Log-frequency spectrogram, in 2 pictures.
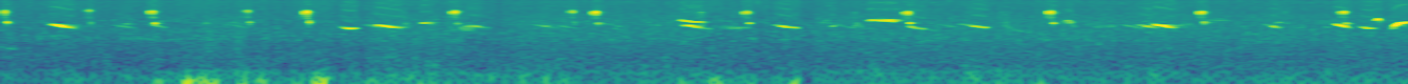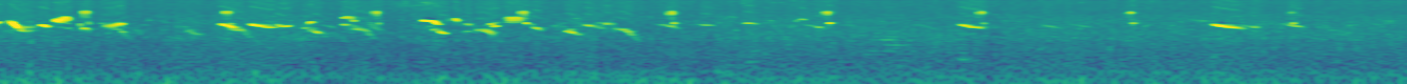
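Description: Faint, high-pitched bird chirps and short twittering notes, busiest in the middle, over a run of evenly repeated very high ticks. A few soft low bumps in the first few seconds.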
